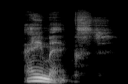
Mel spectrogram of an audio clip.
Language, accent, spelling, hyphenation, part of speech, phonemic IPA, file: English, Australia, amexed, a‧mexed, adjective, /ˈeɪ.mɛkst/, En-au-amexed.ogg
- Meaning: cancelled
